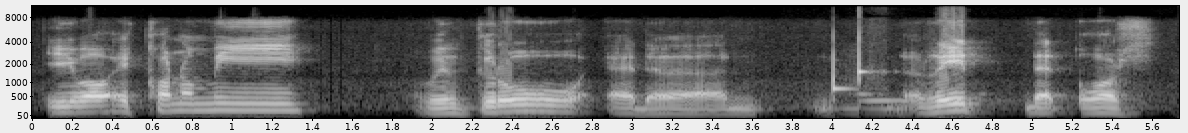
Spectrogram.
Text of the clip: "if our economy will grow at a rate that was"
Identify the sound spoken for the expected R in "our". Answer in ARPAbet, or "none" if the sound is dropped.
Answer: W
